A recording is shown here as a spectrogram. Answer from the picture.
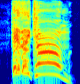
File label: here they come, male; Half-Life 2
